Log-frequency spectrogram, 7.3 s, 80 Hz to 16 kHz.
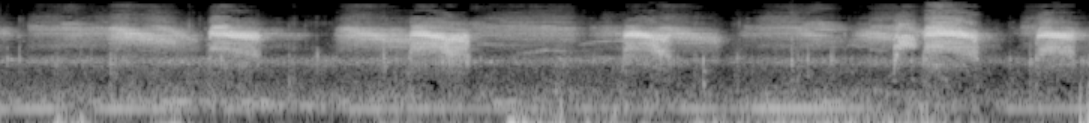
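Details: Common starlings at Corby old village feeders, 21 November: about nine rasping, screechy bursts of roughly half a second each, separated by short gaps, with steady softer chatter and a low hum behind.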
